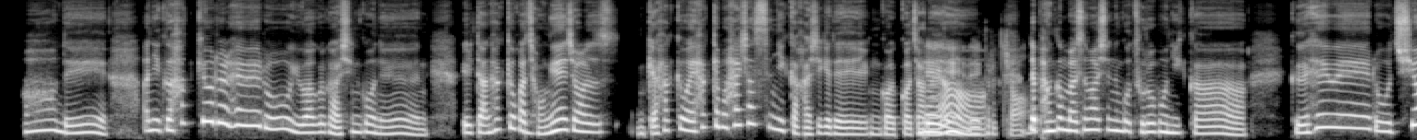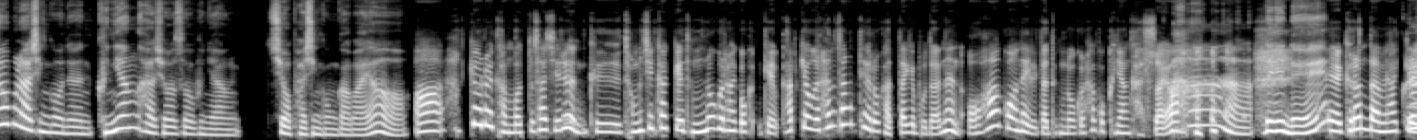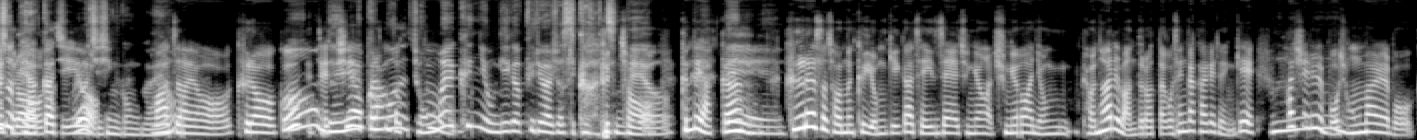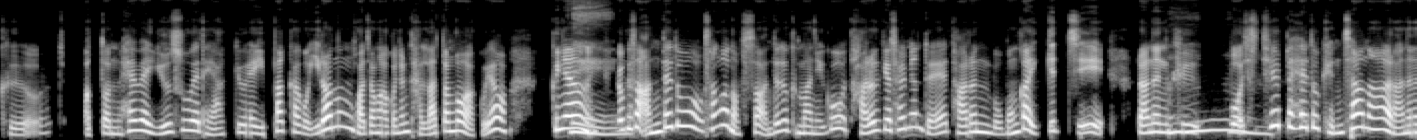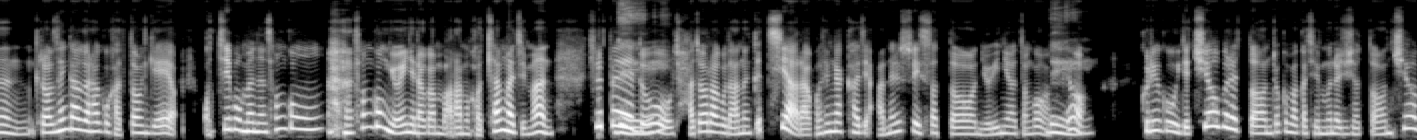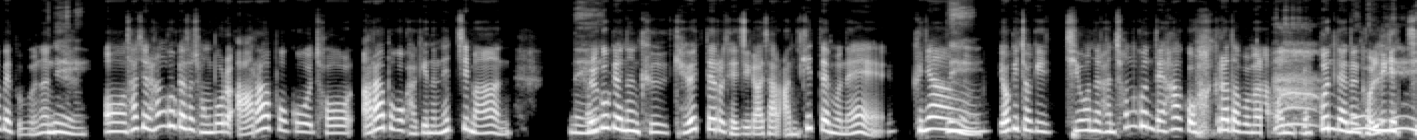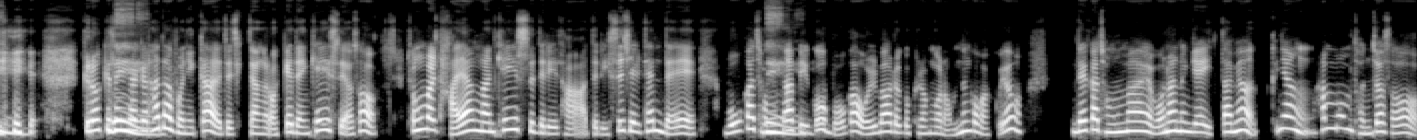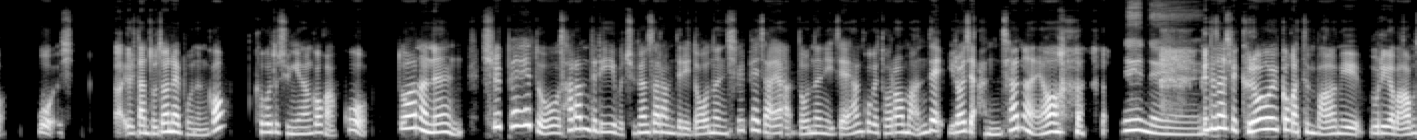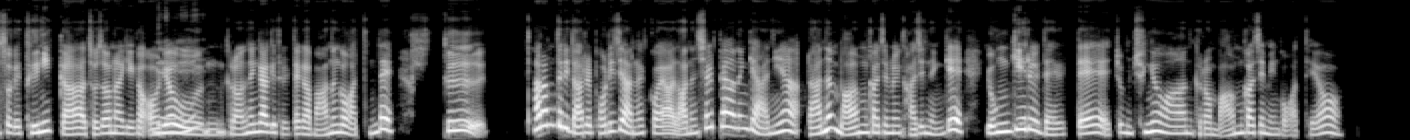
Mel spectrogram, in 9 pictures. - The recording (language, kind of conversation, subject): Korean, podcast, 한 번의 용기가 중요한 변화를 만든 적이 있나요?
- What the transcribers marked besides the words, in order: laugh; tapping; laughing while speaking: "필요하셨을 것 같은데요"; laugh; laugh; laughing while speaking: "걸리겠지.'"; gasp; laugh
